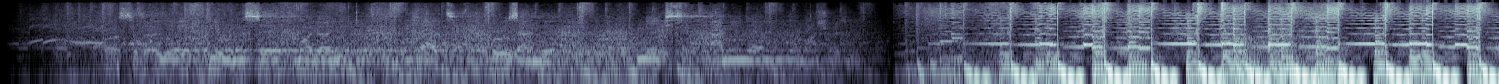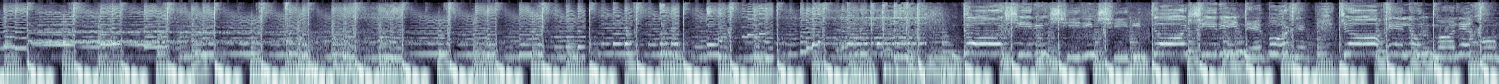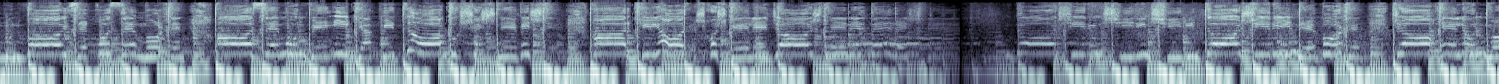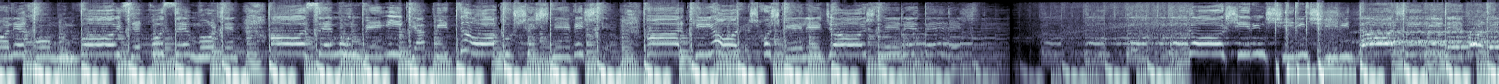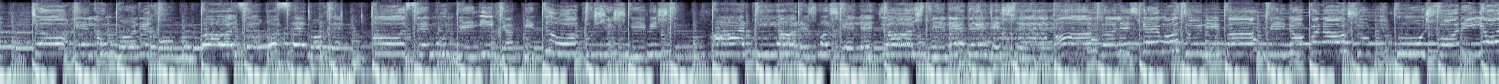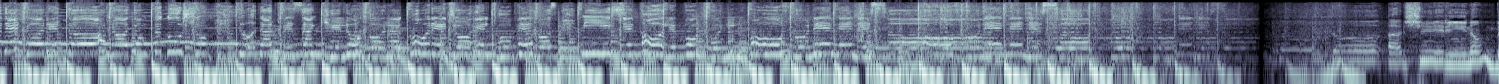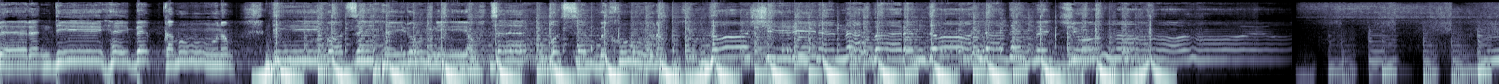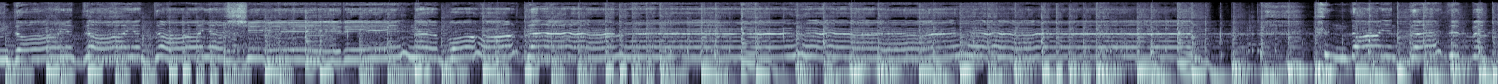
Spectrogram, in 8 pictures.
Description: آهنگ شاد لری
میکس آهنگ بختیاری شاد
